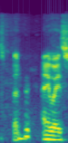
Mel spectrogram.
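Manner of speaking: very fast speech, rattled off quickly.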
